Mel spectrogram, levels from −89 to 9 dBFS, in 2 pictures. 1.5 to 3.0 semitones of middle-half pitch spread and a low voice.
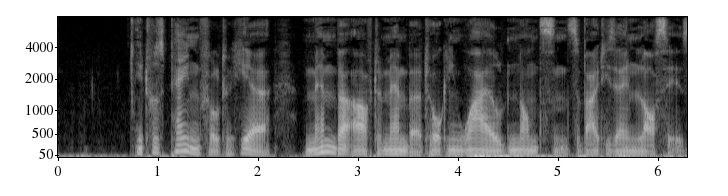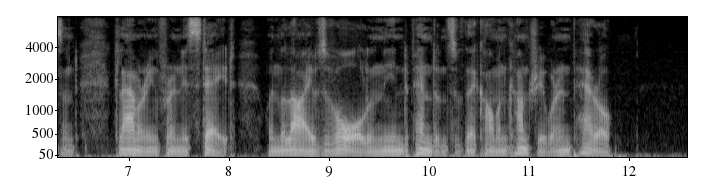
No: average, 3.5 semitones; very low, 75 Hz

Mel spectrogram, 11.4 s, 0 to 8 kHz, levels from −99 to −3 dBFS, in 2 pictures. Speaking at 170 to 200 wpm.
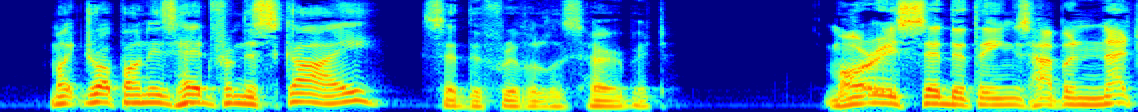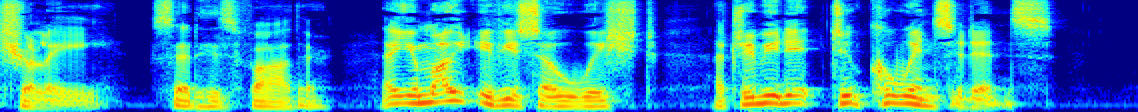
Yes: average, 175 wpm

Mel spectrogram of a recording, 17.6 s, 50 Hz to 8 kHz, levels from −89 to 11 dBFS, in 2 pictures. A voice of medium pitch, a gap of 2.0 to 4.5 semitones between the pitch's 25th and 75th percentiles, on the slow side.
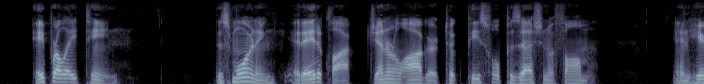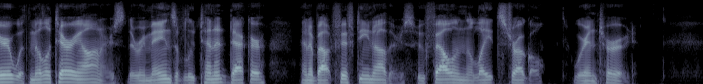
No: low, 110 Hz; average, 3.4 semitones; slow, 125 wpm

